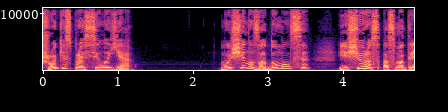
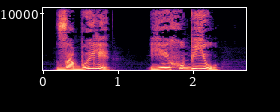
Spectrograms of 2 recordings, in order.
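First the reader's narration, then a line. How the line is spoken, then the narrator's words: Angry threat. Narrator (Russian): Зло посулила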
